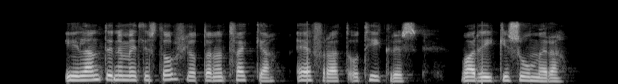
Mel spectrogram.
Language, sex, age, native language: Icelandic, female, 20-29, Icelandic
